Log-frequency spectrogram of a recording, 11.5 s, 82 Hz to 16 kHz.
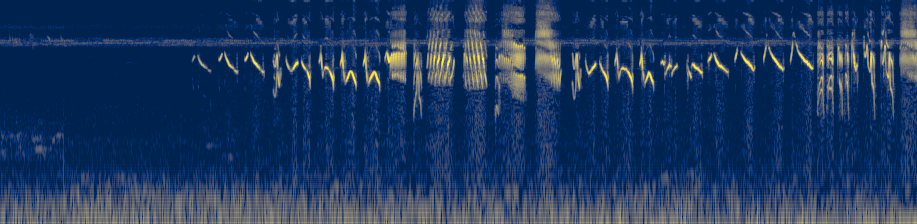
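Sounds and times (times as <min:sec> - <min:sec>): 
chestnut-bellied seed finch giving a varied whistled song with chattering notes: 0:02.4 - 0:11.4.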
